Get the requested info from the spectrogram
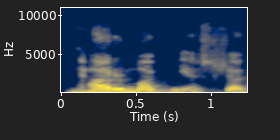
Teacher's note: The dha is mahapranaha.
